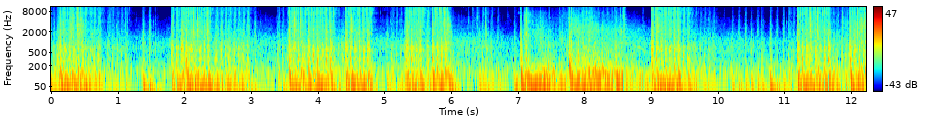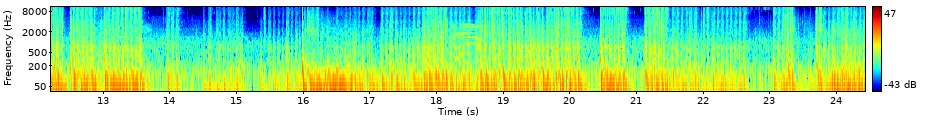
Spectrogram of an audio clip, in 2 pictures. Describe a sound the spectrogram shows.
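Rifle gunfire bursts out in rapid, loud volleys.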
